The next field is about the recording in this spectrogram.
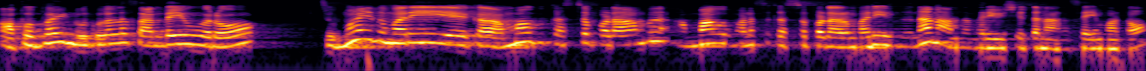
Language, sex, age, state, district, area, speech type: Tamil, female, 45-60, Tamil Nadu, Cuddalore, rural, spontaneous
